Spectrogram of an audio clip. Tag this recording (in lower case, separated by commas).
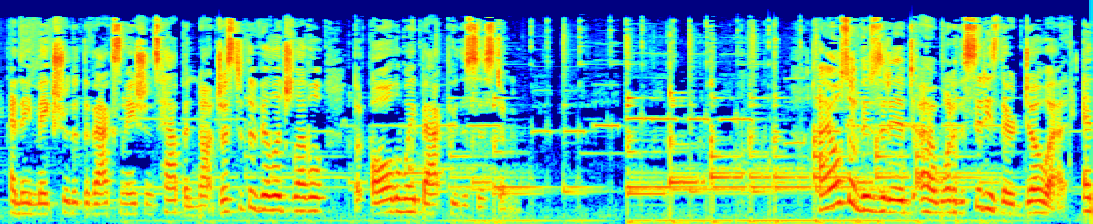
music, speech, glockenspiel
